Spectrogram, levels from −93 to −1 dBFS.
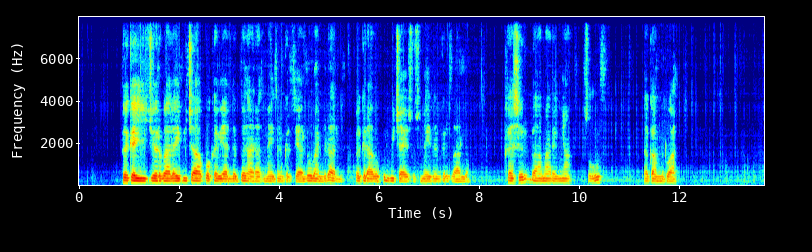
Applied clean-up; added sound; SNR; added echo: neural separator model SepFormer DNS4.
